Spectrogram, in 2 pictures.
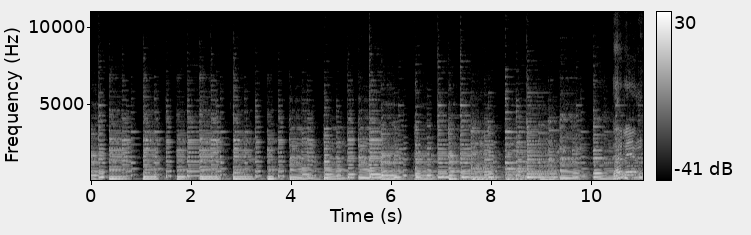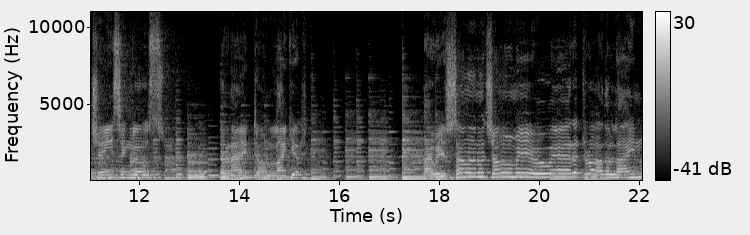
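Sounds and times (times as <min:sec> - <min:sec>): grand piano chords: 0:00.0 - 0:22.0.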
